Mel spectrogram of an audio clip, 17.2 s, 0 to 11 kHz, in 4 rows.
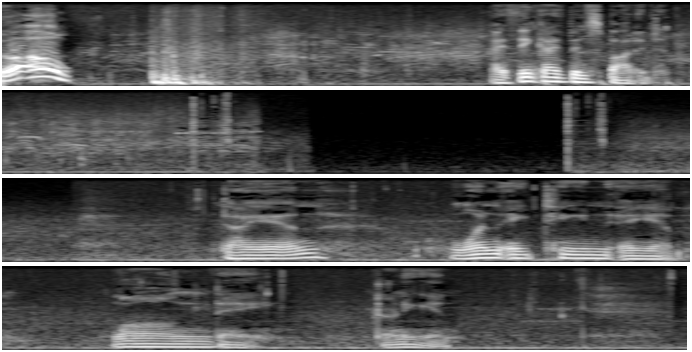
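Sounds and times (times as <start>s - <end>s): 
speech: 0.0s - 0.6s, 3.0s - 4.3s, 10.0s - 10.7s, 11.4s - 13.0s, 13.6s - 14.6s, 15.2s - 15.8s
Canada geese honking: 0.0s - 6.2s
outdoor noise: 0.0s - 17.1s.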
